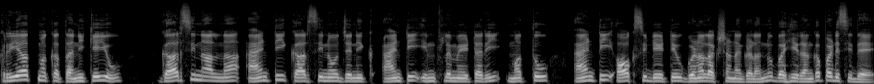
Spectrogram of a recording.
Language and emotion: Kannada, neutral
